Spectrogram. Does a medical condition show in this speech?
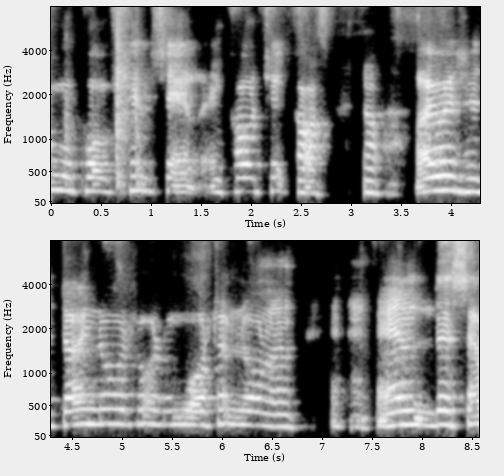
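Yes: motor neuron disease.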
